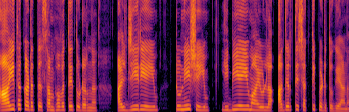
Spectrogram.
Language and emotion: Malayalam, neutral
